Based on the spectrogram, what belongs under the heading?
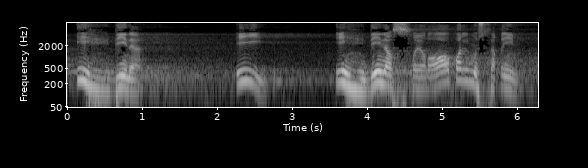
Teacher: أتم الكسرة في الهمزة لأن بعدها حرف خفي وهو الهاء حتى لا يخفى الكسر · Term: إتمام كسر الهمزة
